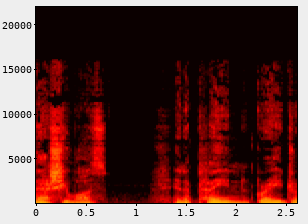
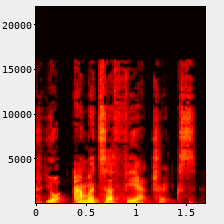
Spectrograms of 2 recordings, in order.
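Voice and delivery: loud, high, sneering dismissal; loud mockery; 10 semitones higher, 10 dB louder than usual. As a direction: ridicule her openly, voice raised. Professor mocks the medium.

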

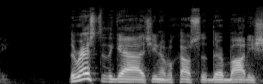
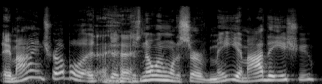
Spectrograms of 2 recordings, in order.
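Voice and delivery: much higher, mock wounded questions; mock hurt surprise; 6 semitones higher than usual. Guest asks the carver if he is the problem, mock wounded and high. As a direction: play the innocent victim. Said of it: "I said".

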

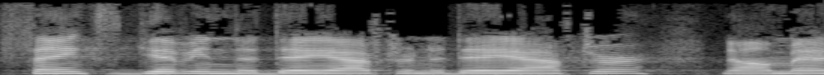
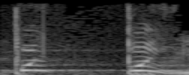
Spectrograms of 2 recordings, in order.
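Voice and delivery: a high, bouncy "boing" noise; high boing sound; 6 dB quieter than usual. Retold or imitated. A preacher mimicking quail dropping, with a high bouncy boing. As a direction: bounce the sound up like a cartoon spring.

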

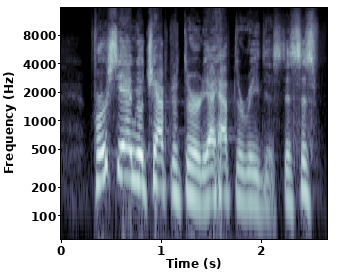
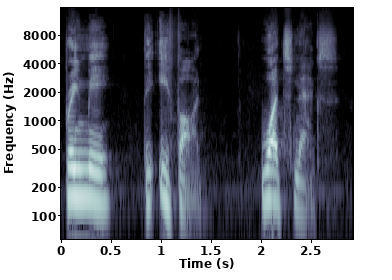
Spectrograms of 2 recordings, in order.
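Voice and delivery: lightly voiced David; 4 semitones lower, 3 dB quieter than usual. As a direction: quietly voice a man who is done grieving. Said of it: "There came a moment where he went".

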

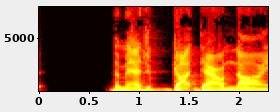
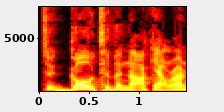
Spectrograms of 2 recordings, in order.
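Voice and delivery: fired up; 7 semitones higher than usual. Real, not acted. Still fired up about next game.

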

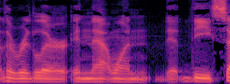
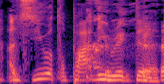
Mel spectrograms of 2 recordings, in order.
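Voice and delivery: loud, higher-pitched Austrian action-hero growl; Arnold Schwarzenegger; 7 semitones higher, 8 dB louder than usual. Acted. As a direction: belt it out like an action-movie one-liner. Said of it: "stare at myself in the mirror and be like".

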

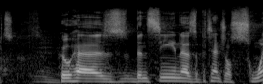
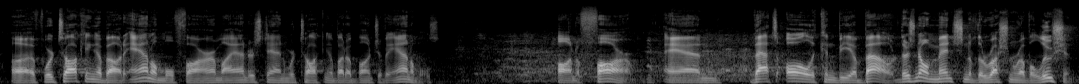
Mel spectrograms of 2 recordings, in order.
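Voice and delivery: Clarence Thomas impression; 7 semitones lower than usual. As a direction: lower the voice, deadpan and puzzled. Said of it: "Clarence Thomas in a lit class".

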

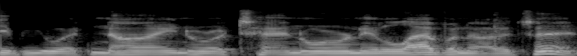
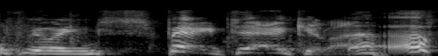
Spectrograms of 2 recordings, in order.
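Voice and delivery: high, drawn-out, hammed-up self-glory; mock grandiose; 8 semitones higher, much slower than usual. Husband on top of his pedestal, mock grandiose. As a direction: revel in it with exaggerated pride. Mocking his own inflated pride.

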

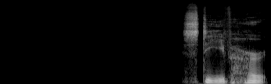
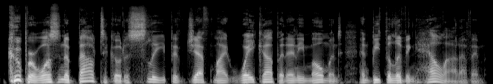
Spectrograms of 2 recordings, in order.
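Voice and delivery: usual speaking voice

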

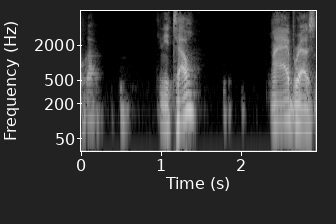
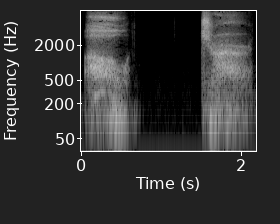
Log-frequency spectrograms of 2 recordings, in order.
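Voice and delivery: breathy whispered fragment, no voice; imitating a whisper. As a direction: whisper it like a producer feeding lines. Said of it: "He's whispering".

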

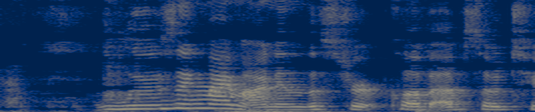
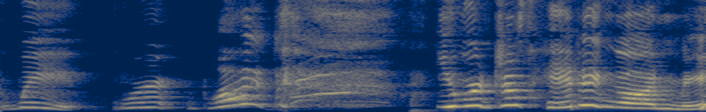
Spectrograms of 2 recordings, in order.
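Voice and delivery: baffled disbelief; 7 semitones higher, 6 dB louder than usual. Retold or imitated. Woman rejecting a man's advances, stunned. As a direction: go from confused to outraged. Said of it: "Where it's like".

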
